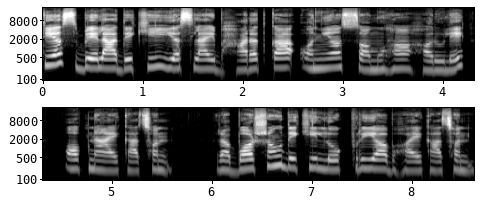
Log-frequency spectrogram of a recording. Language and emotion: Nepali, neutral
